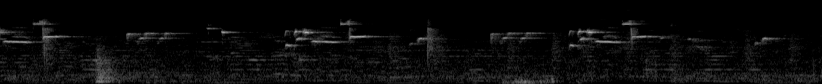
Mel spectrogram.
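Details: European goldfinch giving sparse, high tinkling phrases and short chirps at a slower pace, separated by brief pauses, with occasional low thumps in the background.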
